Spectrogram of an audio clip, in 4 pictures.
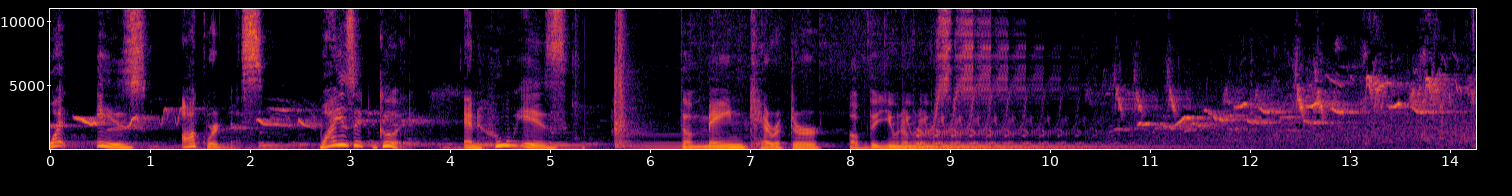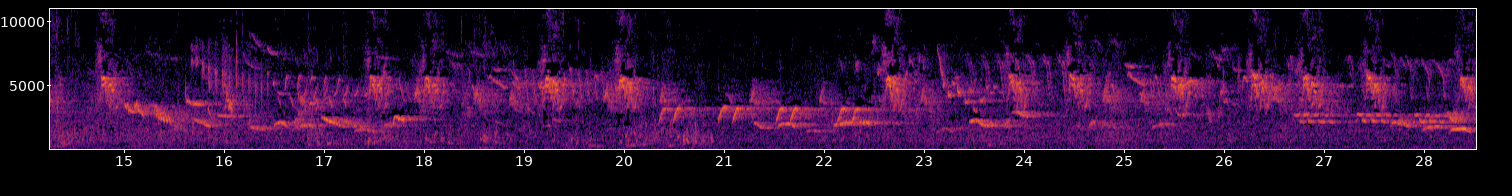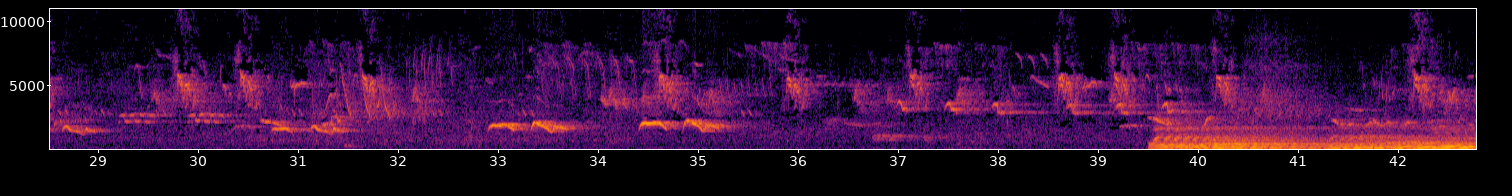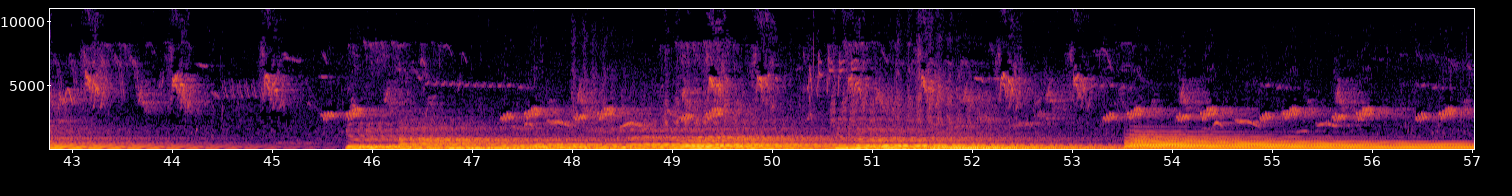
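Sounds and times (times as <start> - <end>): songbirds chirping and singing: 0.0 - 5.4, 39.4 - 57.0.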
